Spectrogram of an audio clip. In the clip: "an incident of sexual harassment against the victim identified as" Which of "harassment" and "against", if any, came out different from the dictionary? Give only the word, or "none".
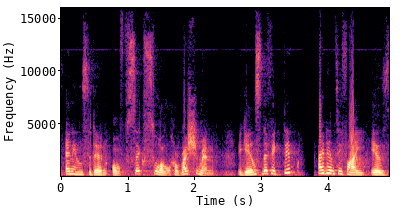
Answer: harassment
